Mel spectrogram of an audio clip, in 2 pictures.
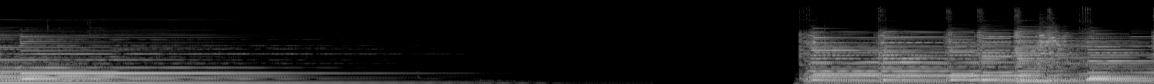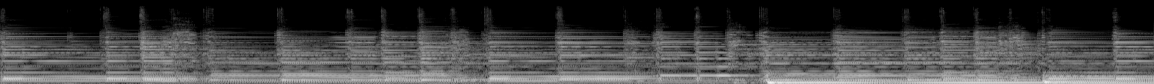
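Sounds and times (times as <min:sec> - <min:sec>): acoustic guitar strumming chords: 0:00.0 - 0:04.5, 0:08.0 - 0:23.0
deep bass: 0:00.0 - 0:04.7, 0:19.2 - 0:23.0.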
